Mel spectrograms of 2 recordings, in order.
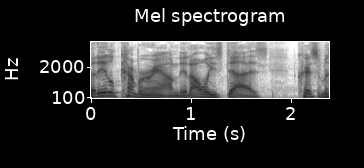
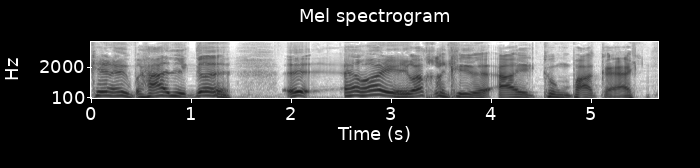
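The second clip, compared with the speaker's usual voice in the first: numb-tongued speech, higher; 4 semitones higher than usual. Host welcomes podcast listeners after throat spray left the tongue numb, talking with a numb tongue. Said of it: "So now my tongue is numb".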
